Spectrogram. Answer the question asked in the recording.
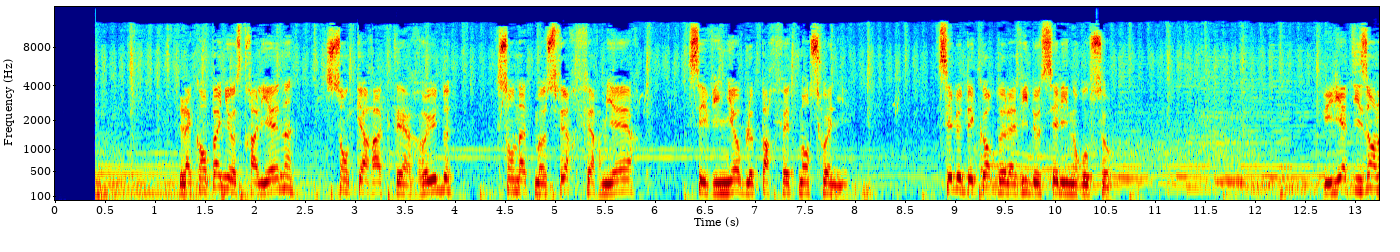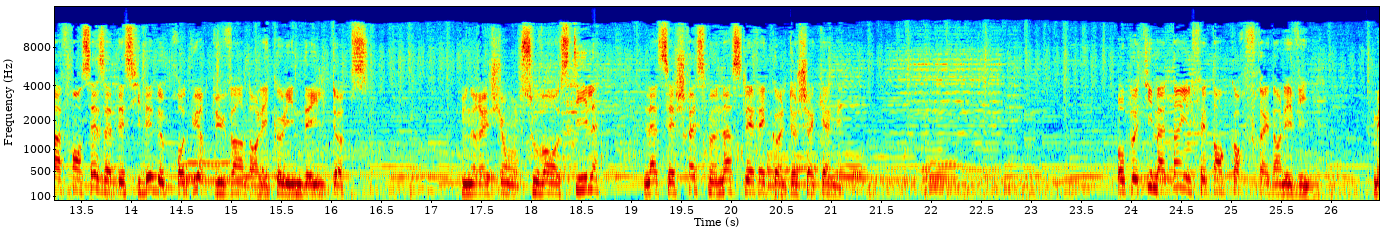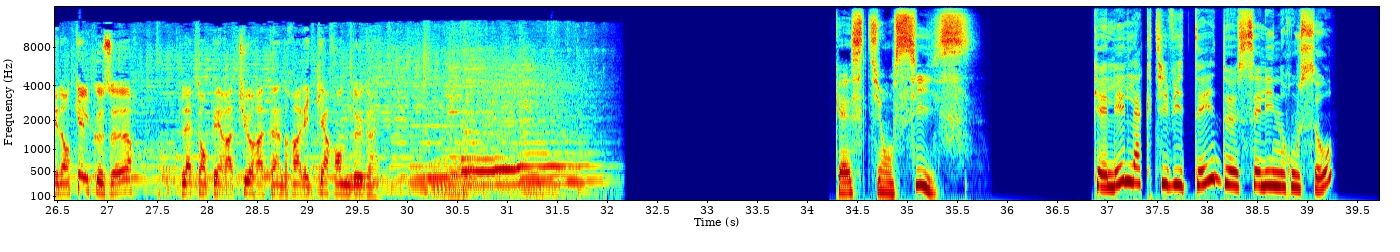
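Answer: Elle produit du vin en Australie (viticultrice)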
